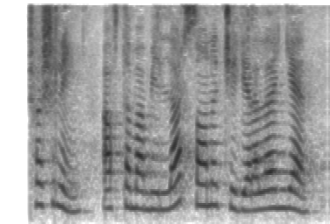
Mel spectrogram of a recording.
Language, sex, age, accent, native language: Uzbek, female, under 19, Toshkent shahri, Uzbek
